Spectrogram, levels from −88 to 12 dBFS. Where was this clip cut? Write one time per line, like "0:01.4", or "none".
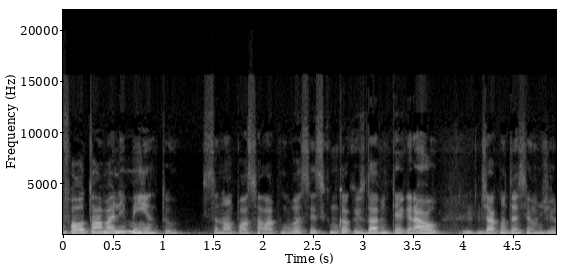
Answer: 0:02.9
